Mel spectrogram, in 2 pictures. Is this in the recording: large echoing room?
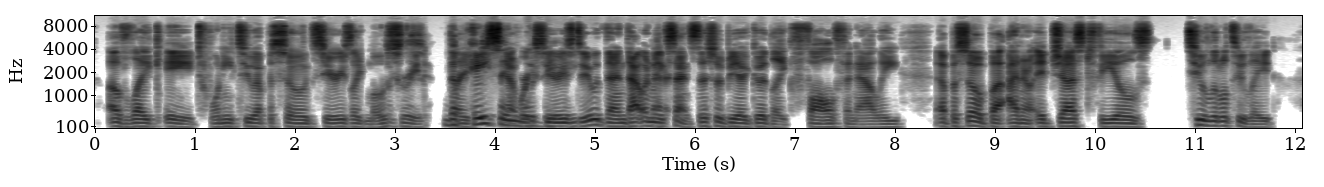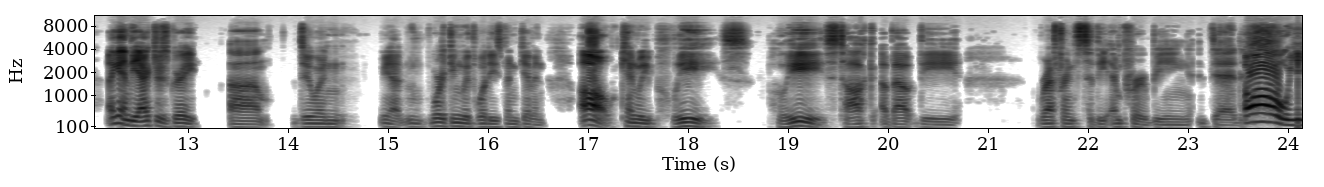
no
